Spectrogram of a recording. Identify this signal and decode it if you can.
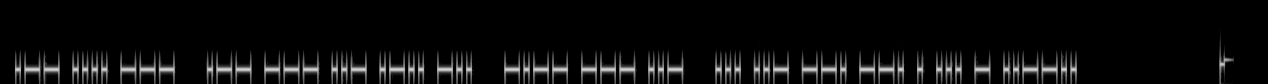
Morse code, heard as a keyed tone, about 25 wpm, 700 Hz. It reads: WHO WOULD YOU SUGGEST?
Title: Sentences from Top 1300 Words 25wpm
